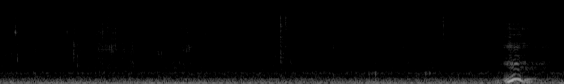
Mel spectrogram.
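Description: A man chewing a bite of a chicken and waffle sandwich, with faint smacking clicks and light crunching. Near the end comes a short hummed voice sound that rises in pitch.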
